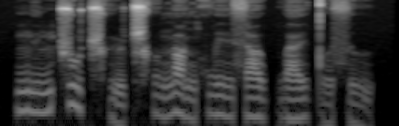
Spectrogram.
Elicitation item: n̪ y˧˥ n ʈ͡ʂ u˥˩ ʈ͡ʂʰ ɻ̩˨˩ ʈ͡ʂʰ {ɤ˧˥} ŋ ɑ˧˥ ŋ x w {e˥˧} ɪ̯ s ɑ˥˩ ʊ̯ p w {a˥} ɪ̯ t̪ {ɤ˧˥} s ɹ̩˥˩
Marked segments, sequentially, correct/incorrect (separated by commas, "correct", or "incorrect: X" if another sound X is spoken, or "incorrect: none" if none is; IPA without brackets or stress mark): correct, correct, correct, correct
